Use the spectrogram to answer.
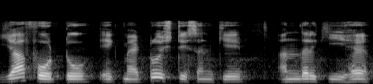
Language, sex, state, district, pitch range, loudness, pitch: Hindi, male, Uttar Pradesh, Lucknow, 125-130 Hz, -21 LUFS, 130 Hz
